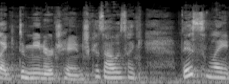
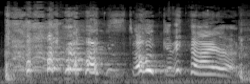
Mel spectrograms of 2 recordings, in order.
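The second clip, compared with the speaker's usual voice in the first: laughing through the words, much higher; 13 semitones higher, 8 dB louder, much slower than usual. Real, not acted. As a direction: crack up while saying it. Laughing at own absurd story.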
